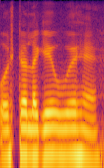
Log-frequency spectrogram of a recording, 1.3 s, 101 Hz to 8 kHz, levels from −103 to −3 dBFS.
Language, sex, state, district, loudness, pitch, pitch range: Hindi, male, Uttar Pradesh, Muzaffarnagar, -13 LUFS, 140 Hz, 135-140 Hz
